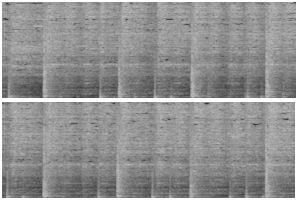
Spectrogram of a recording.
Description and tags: surf-loud-loop
A loop of a surf-like rock beat, with a somewhat open hi-hat
acoustic, drums, loop, real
